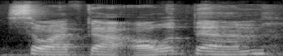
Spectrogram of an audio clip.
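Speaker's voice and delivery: usual speaking voice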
